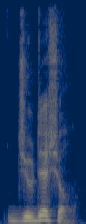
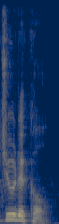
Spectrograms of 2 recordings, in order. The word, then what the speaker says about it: judicial: have the judicial branch yes judicial not judical please don't pronounce it that way the judicial branch think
